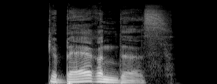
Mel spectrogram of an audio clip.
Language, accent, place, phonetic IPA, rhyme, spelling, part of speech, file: German, Germany, Berlin, [ɡəˈbɛːʁəndəs], -ɛːʁəndəs, gebärendes, adjective, De-gebärendes.ogg
- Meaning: strong/mixed nominative/accusative neuter singular of gebärend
